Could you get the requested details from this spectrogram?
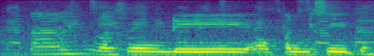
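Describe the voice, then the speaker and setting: A woman giving excited, casual live commentary on a game match, using slang and repeating words. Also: deep voice, moderate pace. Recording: crowd noise behind the voice.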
